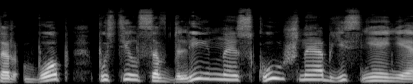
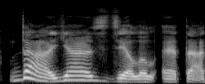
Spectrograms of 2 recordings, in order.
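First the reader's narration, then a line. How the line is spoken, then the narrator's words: Plain. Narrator (Russian): ответил эксперт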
